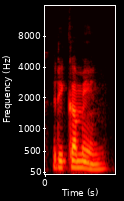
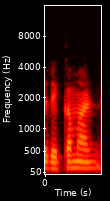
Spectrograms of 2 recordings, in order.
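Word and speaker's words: recommend: ठीक है, हम क्या पढ़ेंगे इसको, आइल के बाद हमारा रिकमांड है तो हम इसे रेकमेंड पढ़ेंगे। ठीक है, हमारा प्रोनाउंसिएशन क्या होगा, रेकमेंड। ठीक है, रिकमांड या रिकमेंड नहीं पढ़ेंगे, हम क्या पढ़ेंगे, रेकमेंड।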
